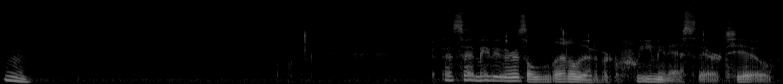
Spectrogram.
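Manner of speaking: speaking around pipe stem; pipe in mouth. Real, not acted. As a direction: lips partly closed on stem. Seen 4: Pipe held at lips throughout, stem likely in mouth; smoke earlier.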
